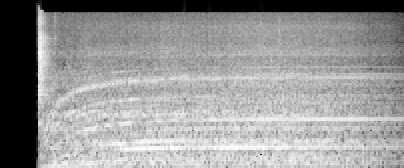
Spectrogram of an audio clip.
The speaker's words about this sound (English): Wow! Amazing! Using RoboVacuum is a wonderful way to clean your house.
